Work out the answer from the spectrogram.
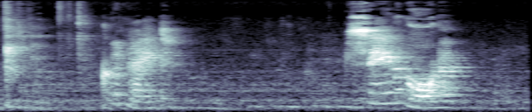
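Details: African grey parrot talking indoors: short speech-like syllables, a sharp burst near the start and a louder two-part phrase with a falling tone near the end.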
